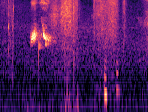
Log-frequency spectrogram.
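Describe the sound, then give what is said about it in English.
A loud evening songbird sings at sunset in mist rolled in off the sea: a few short, bright high chirps, followed by a couple of lower, softer notes, with gaps between them. No voices are heard. “A loud evening songbird is with us.”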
